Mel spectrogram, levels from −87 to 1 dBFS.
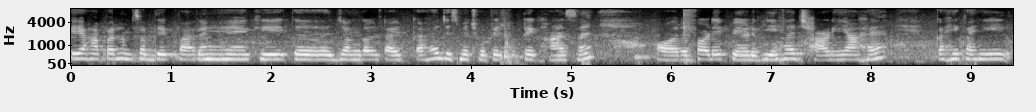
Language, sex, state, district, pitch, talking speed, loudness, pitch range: Hindi, female, Bihar, Vaishali, 220 Hz, 180 wpm, -13 LUFS, 210-235 Hz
